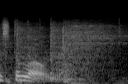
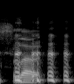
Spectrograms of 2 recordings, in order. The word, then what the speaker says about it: Stallone: you can pronounce that can you pronounce the name of the first actor correctly Sylvester stallon no you can't it's Sylvester Stallone then Kurt Russell back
